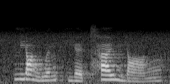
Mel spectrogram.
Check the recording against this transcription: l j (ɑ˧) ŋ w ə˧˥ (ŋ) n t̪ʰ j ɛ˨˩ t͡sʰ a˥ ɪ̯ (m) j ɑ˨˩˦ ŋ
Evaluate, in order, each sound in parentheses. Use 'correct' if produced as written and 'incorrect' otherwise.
incorrect, incorrect, correct

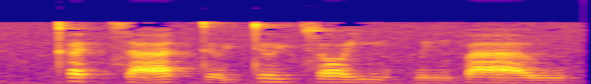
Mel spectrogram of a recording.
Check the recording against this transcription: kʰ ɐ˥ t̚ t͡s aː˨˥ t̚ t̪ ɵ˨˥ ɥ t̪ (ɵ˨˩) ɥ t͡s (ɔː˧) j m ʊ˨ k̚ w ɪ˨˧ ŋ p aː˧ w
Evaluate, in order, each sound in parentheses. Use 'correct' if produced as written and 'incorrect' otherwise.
incorrect, correct

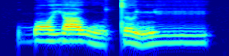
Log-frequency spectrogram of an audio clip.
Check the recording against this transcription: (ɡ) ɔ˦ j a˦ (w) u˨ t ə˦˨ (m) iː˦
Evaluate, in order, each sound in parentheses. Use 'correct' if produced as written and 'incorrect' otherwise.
incorrect, correct, incorrect

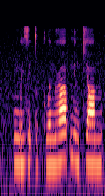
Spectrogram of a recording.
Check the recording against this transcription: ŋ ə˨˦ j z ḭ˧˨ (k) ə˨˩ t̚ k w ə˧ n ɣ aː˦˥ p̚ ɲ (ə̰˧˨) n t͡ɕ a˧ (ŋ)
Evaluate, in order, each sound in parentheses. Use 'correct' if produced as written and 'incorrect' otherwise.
incorrect, incorrect, incorrect

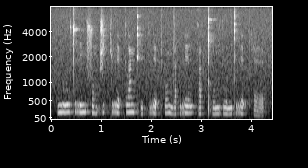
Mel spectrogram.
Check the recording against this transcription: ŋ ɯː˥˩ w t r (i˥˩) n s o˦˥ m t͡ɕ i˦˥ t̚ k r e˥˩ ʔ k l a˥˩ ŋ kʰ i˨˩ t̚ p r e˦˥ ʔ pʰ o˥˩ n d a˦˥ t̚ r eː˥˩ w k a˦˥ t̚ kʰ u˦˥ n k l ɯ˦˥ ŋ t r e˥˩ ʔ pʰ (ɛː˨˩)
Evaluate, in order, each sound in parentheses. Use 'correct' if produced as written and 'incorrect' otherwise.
correct, correct

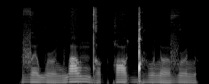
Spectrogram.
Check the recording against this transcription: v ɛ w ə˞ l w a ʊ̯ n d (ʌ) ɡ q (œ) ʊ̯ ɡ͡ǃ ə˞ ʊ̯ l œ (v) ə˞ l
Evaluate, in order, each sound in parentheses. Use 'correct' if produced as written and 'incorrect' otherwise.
correct, correct, correct

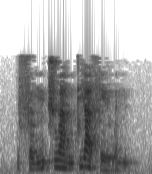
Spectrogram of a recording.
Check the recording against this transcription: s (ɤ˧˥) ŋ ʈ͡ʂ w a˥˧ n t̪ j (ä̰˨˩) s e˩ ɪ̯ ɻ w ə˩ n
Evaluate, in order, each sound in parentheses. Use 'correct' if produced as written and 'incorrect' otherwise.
correct, incorrect

